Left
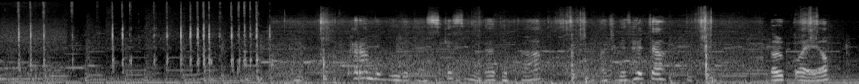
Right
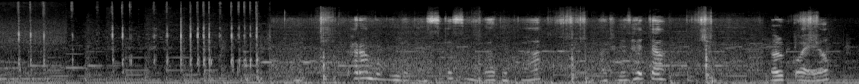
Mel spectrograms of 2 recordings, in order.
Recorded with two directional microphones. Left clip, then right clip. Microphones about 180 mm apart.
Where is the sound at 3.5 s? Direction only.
20° left (ahead or behind).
